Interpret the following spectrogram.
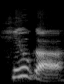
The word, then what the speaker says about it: hygge: Hyoo-guh. Hyoo-guh. How did we say it wrong? We just Hygge? We just listened to that. Hyoo-guh. Hyoo-guh. Okay. Like Hugh Hefner.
